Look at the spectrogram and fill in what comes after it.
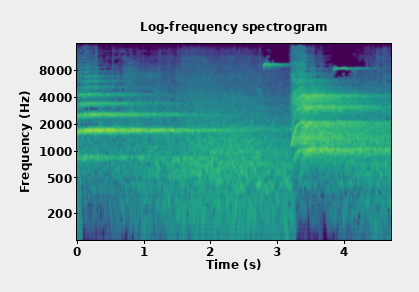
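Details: Beluga during gate training at Port of Nagoya Public Aquarium, 3 May 2019, before the 11:00 public training session: steady, richly harmonic tonal calls held for seconds. A sharp rising onset starts a second call, over brief thin high whistles.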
